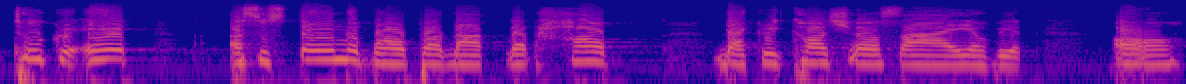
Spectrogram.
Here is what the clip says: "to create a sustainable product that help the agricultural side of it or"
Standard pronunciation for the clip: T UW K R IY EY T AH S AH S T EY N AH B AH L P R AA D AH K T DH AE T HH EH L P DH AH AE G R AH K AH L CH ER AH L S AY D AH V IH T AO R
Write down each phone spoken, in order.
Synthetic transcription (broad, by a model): T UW K R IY EY T AH S AH S T EY N AH B AH L P R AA D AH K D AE T HH EH L P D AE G R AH K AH L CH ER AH S AY AH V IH T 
